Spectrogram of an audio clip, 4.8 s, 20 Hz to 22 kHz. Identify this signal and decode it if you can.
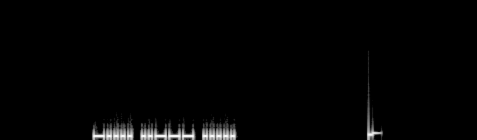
Morse code, heard as a keyed tone, about 34 wpm, 700 Hz. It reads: 625
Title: Numbers - 3-Digit 35wpm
